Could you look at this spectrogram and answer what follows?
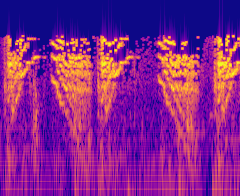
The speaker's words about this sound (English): my son's door is really squeaky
